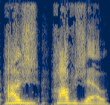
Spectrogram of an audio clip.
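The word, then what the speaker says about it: Hafjell: Hofjell. – Hofjell. – Hofjell. Great. That's how you say it in Norwegian, apparently.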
